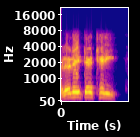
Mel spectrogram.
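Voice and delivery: put-on Scottish-accented voice. Imitating a friend who rang yesterday, Scott's Scottish accent. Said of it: "his Scottish accent".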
